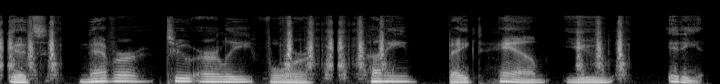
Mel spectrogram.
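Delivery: very slow, low, drawn-out goofy voice; slow, low mock voice calling him an idiot; silly ad voice. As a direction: stretch every word like a cartoon fool. Ham ad line in silly voice.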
